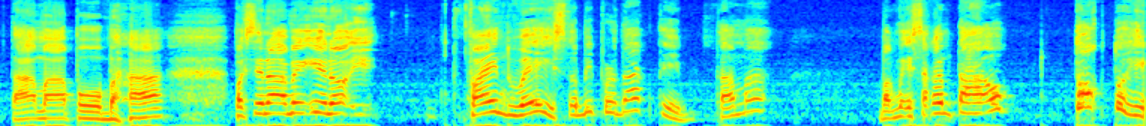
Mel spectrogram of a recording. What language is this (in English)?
Filipino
